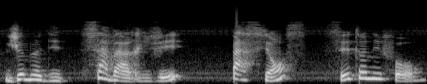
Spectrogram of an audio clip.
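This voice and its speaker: A woman teacher giving a scripted radio lesson to children in an expressive, explanatory manner. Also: mid-range voice, slow, husky, muffled recording. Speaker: primary school teacher on radio.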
